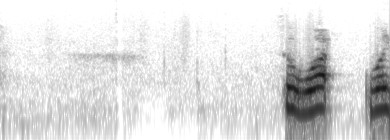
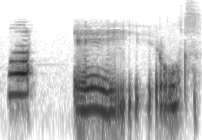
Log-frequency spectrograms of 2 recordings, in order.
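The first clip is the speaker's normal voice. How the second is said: usual speaking voice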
